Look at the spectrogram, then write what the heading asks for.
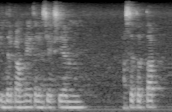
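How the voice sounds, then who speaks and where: A man's voice: fairly high pitch, monotone, normal speed, fairly bright tone. A young man gives an informal tutorial, speaking colloquially and repeating key points for emphasis. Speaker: accounting tutor. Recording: roomy echo, dull lo-fi, faint noise.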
